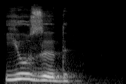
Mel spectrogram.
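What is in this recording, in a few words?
"юзыд", Komi, female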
